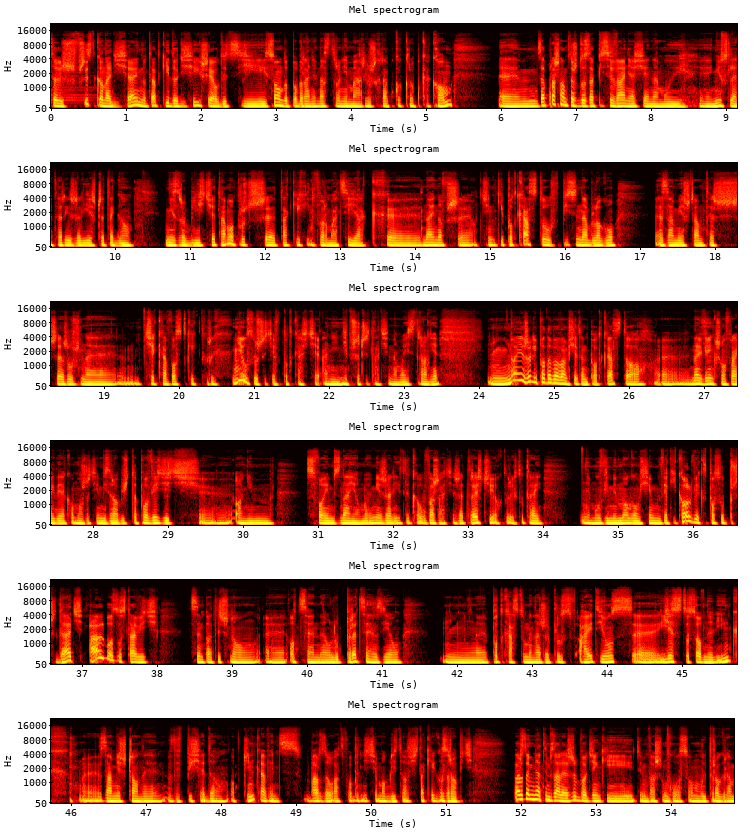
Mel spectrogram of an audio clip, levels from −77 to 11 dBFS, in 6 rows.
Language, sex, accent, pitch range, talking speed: Polish, male, native, 115-135 Hz, 150 wpm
